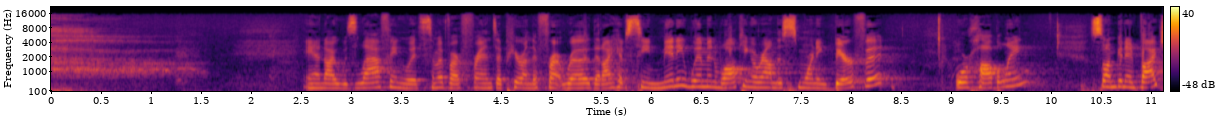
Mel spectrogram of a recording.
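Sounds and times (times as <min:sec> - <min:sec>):
deep exhale through the mouth during a guided breathing exercise: 0:00.0 - 0:02.5
speech: 0:02.5 - 0:11.1.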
